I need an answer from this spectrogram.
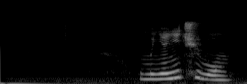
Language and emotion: Russian, neutral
